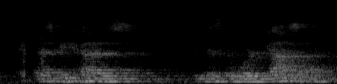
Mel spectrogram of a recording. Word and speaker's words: Gaza: That's because the word Gaza is not written with a gimel. It's not written with a letter that sounds like a G to us. It's written with a guttural that in the Germanic pronunciation they say it has no sound. Well, that's not true. It has a sound.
